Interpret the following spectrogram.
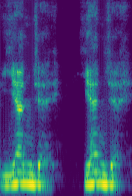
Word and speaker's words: Yenje: Yeah, you're saying Yenje. Yes, you're saying it right.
